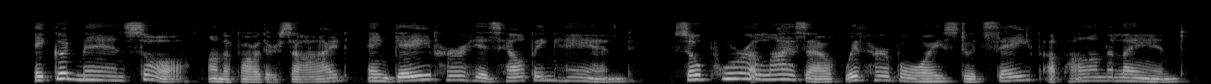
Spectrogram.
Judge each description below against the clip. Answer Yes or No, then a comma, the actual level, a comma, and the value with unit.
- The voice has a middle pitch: Yes, medium, 165 Hz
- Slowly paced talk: Yes, slow, 125 wpm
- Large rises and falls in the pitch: Yes, wide, 6.8 semitones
